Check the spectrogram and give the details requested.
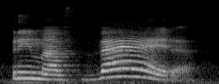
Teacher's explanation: Sílaba tônica, o vé, também classifico como paroxítona.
